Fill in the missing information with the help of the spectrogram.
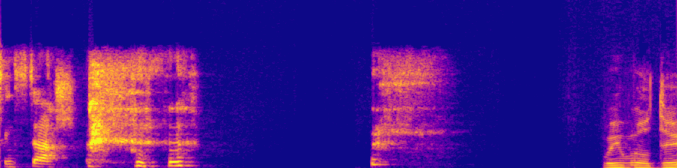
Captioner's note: giggling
